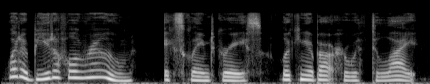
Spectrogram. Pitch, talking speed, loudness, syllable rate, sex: 230 Hz, 155 wpm, -16 LUFS, 5.3 syllables/s, female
